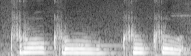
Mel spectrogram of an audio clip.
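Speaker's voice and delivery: cooing like a pigeon. Retold or imitated. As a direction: coo it like a pigeon. Imitating pigeon sound.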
